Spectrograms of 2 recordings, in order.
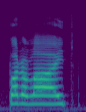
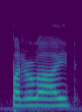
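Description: First: Said in the usual way. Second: Potter light said softer; a quiet repeat of the chant; soft catchphrase. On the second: Shown as a demonstration. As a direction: drop the volume on the catchphrase.

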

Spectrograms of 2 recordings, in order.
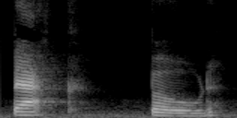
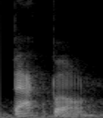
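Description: First: BACKBONE with a gap between "back" and "bone"; two separate parts. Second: Said in the usual way. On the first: Shown as a demonstration. Teacher building compound words for pupils, halves kept apart.

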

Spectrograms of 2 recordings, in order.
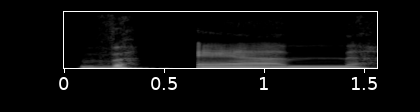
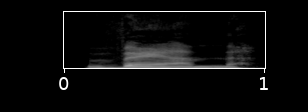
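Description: First: "V-an" split into vvv... an; sounded out. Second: Said in the usual way. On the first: Shown as a demonstration. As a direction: buzz the V, pause, then finish "V-an". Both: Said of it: "You try it".

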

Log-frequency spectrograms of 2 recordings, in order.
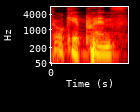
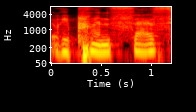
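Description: First: Said in the usual way. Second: "princess" drawn out slowly in a mock quote; mocking princess jibe. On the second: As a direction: stretch out "princess" as a teasing nickname. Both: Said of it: "he basically called him a prince".

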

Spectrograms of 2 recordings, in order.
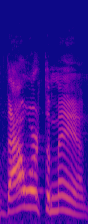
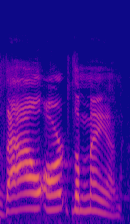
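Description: First: Slow, firm pronouncement, a bit louder; deliberate, weighty accusation; prophet's accusation. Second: Loud, drawn-out pronouncement, each word weighted; forceful prophet confronting a king; finger-pointing accusation. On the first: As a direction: quote the prophet confronting the king. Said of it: "he comes before and he says". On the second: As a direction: point the finger and proclaim it slowly. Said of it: "Nathan points his finger at". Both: Retold or imitated.

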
